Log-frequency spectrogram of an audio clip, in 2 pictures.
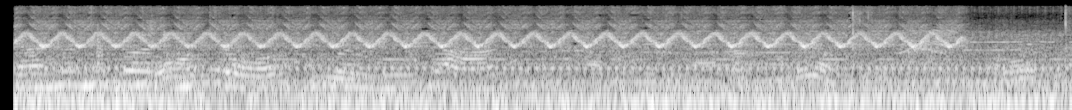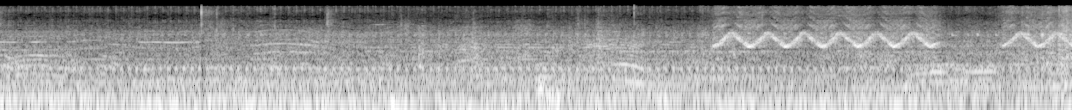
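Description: A rapidly warbling electronic alarm tone, like a car alarm, over crowd chatter; it stops about five seconds in and starts again near the end.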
